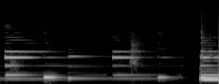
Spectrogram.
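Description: Ukulele strumming chords: about five strokes, each ringing and fading before the next. The sound drops out for a moment near the end.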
